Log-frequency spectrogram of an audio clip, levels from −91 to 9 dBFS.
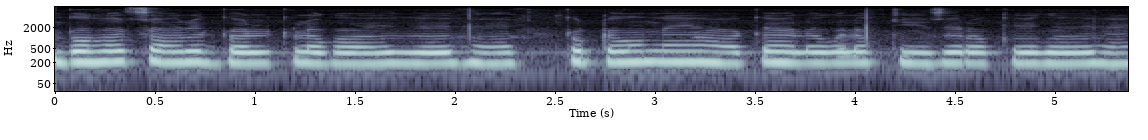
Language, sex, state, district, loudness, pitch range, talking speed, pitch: Hindi, female, Odisha, Nuapada, -15 LUFS, 195-210 Hz, 170 wpm, 200 Hz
